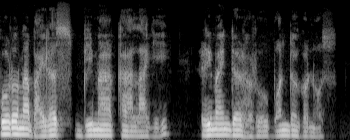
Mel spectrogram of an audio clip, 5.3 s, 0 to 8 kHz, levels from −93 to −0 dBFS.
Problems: none marked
